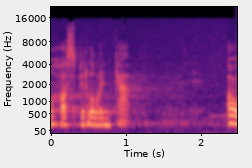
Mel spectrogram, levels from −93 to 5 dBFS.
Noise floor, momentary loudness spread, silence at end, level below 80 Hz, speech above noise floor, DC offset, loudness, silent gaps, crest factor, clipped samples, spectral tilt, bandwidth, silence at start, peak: -43 dBFS; 24 LU; 0 s; -64 dBFS; 26 dB; under 0.1%; -19 LUFS; none; 18 dB; under 0.1%; -5 dB/octave; 16 kHz; 0 s; 0 dBFS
